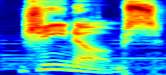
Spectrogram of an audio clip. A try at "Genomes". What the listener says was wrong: Gnomes. Gnomes. The E is silent.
